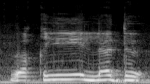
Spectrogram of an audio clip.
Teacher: دال کے اوپر جھٹکا ہوگا کیونکہ دال حروف قلقلہ میں سے ہے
